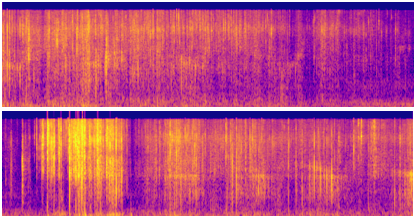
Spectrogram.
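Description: Hands with long painted nails grab, squeeze and crumble handfuls of dry, crunchy recycled soap flakes in white, yellow and blue, rubbing and crushing them over a spread pile. The result is a steady, bright, dry crinkling and crackling, with a louder burst of crunching near the middle before it settles back to softer rustling.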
